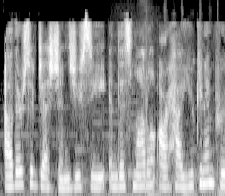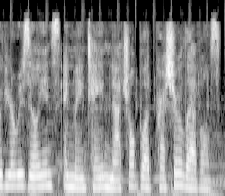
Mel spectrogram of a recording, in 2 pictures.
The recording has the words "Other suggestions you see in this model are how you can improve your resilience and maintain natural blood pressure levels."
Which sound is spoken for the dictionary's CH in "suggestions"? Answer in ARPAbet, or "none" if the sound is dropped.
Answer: CH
